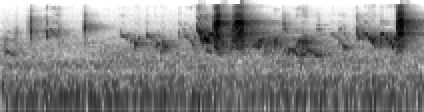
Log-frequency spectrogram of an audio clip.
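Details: Budgerigars chirping; soft high warbles at first, then louder bursts of bright, buzzy chirps around the middle and a sharp chirp near the end, with a faint low hum underneath.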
